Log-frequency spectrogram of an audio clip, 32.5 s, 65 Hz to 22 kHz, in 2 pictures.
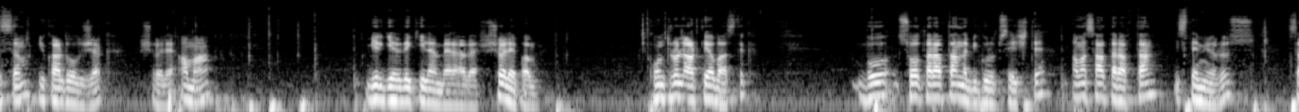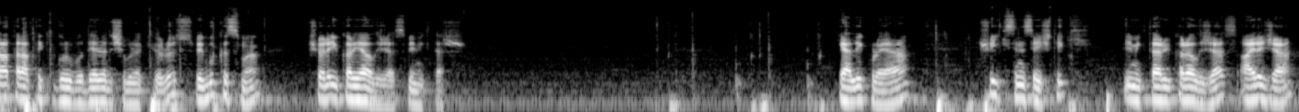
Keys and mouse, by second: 2.3 click, 3.3 z, 4.0 middle click, 6.9 z, 8.3 ctrl+KP_Add, 10.9 z, 12.3 z, 14.8 c, 16.1 z, 16.5 c, 18.5 z, 24.9 middle click, 25.2 click, 26.0 middle click, 26.2-27.9 drag, 27.9 a, 28.7-32.3 drag.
